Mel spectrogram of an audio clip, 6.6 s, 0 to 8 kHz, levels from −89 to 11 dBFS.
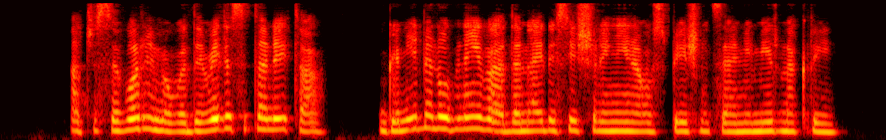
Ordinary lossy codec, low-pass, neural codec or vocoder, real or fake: none; none; codec, 16 kHz, 1.1 kbps, Voila-Tokenizer; fake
